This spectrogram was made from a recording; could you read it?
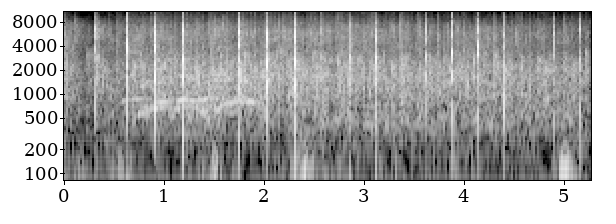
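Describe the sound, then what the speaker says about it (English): An event audience claps for the kitchen team at a school prep class awards night, with sharp regular claps standing out over a broad bed of applause. "would you please clap these people who worked especially in the kitchen?"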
